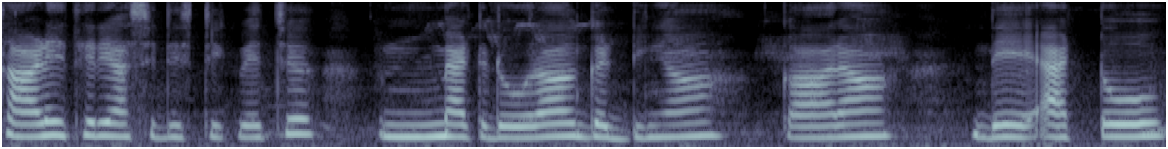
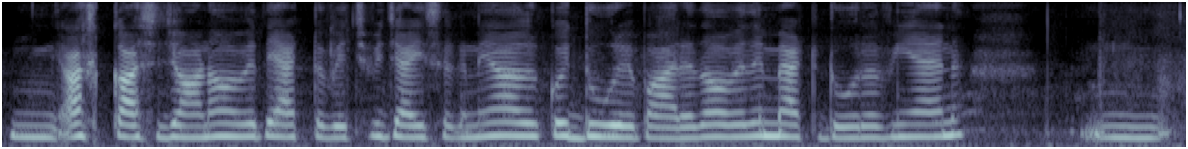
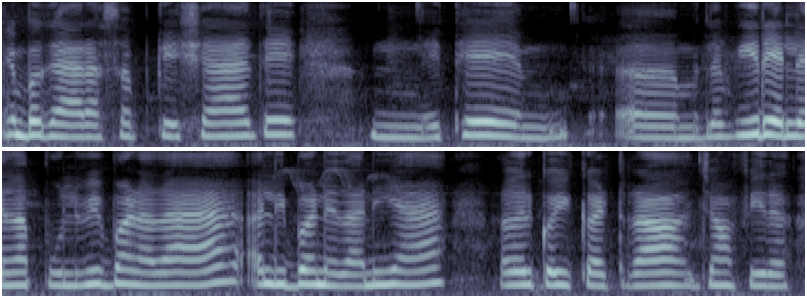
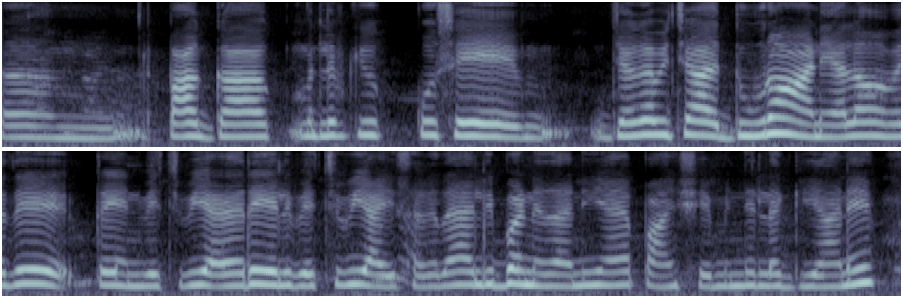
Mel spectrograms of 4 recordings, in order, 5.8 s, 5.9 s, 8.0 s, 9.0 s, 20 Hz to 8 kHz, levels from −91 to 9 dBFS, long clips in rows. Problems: low volume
